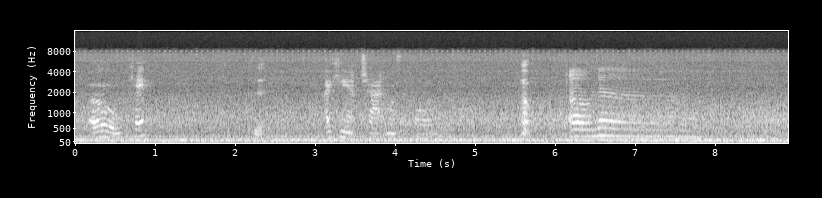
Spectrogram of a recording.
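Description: Young women talk casually nearby.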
